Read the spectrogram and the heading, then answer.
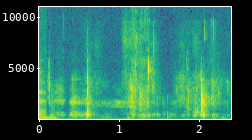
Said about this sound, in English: listen to you guzzle. I didn't. I just took a sip.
